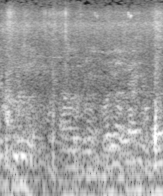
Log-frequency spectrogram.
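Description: Faint voices of people talking in the background, with a small knock near the end.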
